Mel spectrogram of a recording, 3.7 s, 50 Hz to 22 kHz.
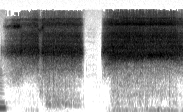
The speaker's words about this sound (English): Okay, that's the maybe whistle. Not 90% of the time, I guess. Or is it a dog whistle?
